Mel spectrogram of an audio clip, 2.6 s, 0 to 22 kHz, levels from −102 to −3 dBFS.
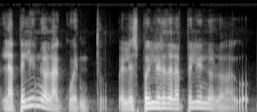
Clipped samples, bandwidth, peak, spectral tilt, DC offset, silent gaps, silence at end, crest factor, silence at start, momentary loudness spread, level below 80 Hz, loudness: under 0.1%; 13.5 kHz; 0 dBFS; -6 dB/octave; under 0.1%; none; 0.1 s; 18 dB; 0 s; 11 LU; -44 dBFS; -19 LUFS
